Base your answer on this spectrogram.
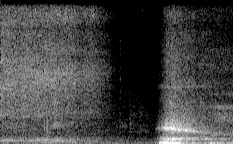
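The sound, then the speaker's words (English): A group at a live religious gathering draws a deep breath in together. After a soft, hushed lull, a loud, airy rush of breath swells up and then slowly fades. “everyone take a breath. Let's take a breath in.”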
